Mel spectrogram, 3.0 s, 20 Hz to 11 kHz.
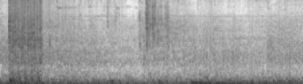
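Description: Main-gun fire from a pilot's weapon in Titanfall 2, loud bursts with a heavy, booming low end: one blast at the start, another about a second and a half later, and a rumbling tail between them.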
